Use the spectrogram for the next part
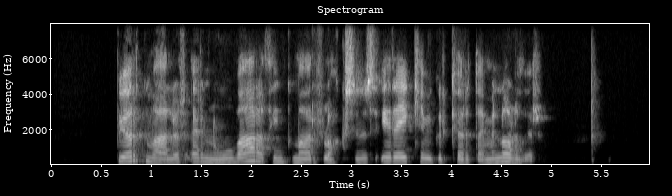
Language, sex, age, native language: Icelandic, female, 30-39, Icelandic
